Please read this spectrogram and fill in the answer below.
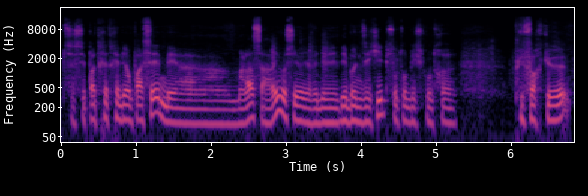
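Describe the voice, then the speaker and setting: A footballer answering interview questions in a calm, plain-spoken way. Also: male voice, fairly low pitch, moderate pace.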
